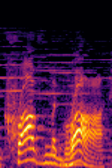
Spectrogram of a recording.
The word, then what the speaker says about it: Krav Maga: I respond, "Sounds more like you trained in the Special Olympics than the Special Forces because it's spelled Krav Maga. There is no R.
